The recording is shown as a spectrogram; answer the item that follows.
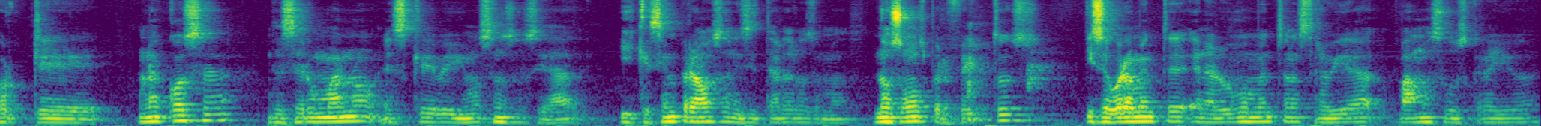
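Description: Audible room echo surrounds a man talking. He moves at a fairly quick pace with ordinary pitch variation. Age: 20s. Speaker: medical student. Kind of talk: casual chat.

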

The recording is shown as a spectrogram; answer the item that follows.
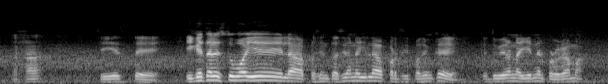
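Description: Amid noticeable background noise, a man with a fairly high voice talks very fast with ordinary pitch variation. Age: 40s. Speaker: podcast host. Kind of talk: casual interview chat. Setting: home recording with camera.

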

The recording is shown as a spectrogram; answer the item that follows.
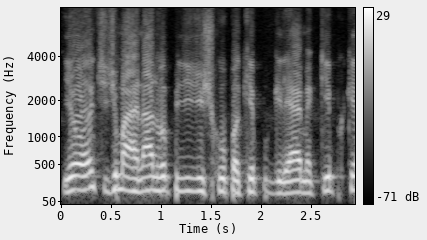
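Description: Here is a man with an ordinary speaking voice, pitched fairly high. The recording is very clean, with a silent background. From Brazil, Petrópolis (Rio de Janeiro state). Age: 40s. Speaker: podcast guest, TV worker. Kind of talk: casual chat.

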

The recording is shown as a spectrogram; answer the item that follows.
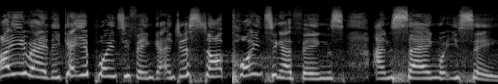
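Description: A woman speaks at a moderate pace in an extremely high voice, her pitch swinging very widely. Her tone is animated, and there is noticeable noise in the background. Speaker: speaker leading a live audience exercise. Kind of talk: live interactive talk.

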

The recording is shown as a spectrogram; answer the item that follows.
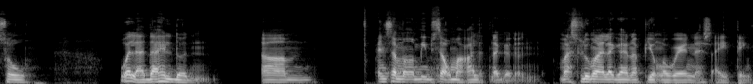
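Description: With a Filipino accent, a man talks in an animated tone at a fairly quick pace and medium pitch, leaving long, frequent pauses. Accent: Filipino English, Taglish. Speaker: podcast host. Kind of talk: casual chat, interview. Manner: animated, excitable.

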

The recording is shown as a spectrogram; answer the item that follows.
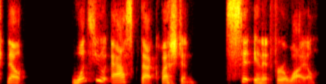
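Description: A woman's voice comes through with a dry, close sound, no echo, and a quiet background. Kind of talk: motivational pep talk. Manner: emphatic, rhythmic and repetitive, rallying the listener with direct challenges.

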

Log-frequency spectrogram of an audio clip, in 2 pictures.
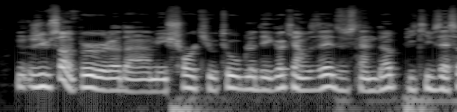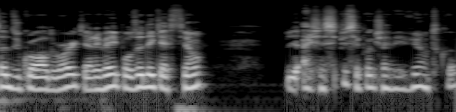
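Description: A man's normal speaking voice, fairly high in pitch, with fairly even intonation at a moderate pace, on a very clean recording with a silent background. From Quebec, Montreal south shore. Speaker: podcast host. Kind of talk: casual chat.

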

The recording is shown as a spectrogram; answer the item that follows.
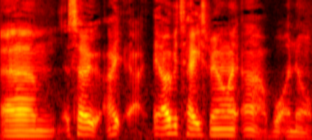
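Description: In a southern English accent, a man speaks at a moderate pace with a medium pitch and lively intonation. His tone is dark and mellow against a quiet background. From southeast England. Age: 20s. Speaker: aspiring comedian and acting student. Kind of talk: casual solo monologue. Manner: hesitant, many fillers.

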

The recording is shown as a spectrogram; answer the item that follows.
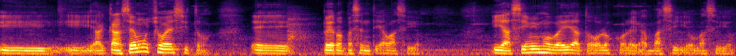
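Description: A man's unremarkable speaking voice, fairly low in pitch, at a fairly slow pace. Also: ordinary pitch variation. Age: 40s. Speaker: musician. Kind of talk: testimony.

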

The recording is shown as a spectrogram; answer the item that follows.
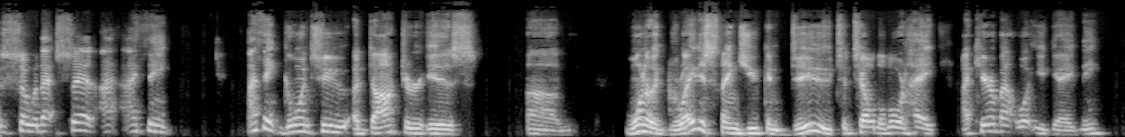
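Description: Bright, sharp tone with lively intonation at a fairly slow pace. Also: man, fairly high pitch for a man. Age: 60s. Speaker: pastor. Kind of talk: interview.

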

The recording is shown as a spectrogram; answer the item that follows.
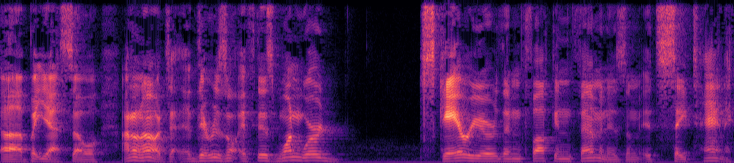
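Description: Vocal fry marks this man's medium-pitched voice, which has a bright, sharp tone. He speaks at a fairly slow pace. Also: ordinary pitch variation. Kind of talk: stand-up comedy storytelling.

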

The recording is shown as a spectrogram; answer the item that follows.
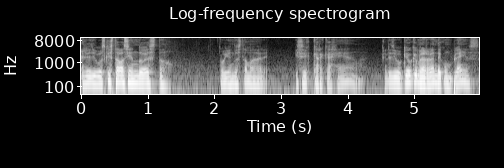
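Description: A man's medium-pitched voice, dark and mellow, at a very fast pace with fairly even intonation and long, frequent pauses, on a very clean recording with a silent background. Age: 30s. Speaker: musician and record label owner. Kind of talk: casual chat.

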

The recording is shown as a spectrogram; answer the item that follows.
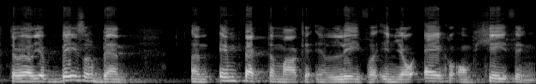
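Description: A man with a Surinamese accent speaks at a fairly slow pace, with medium pitch and lively intonation. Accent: Surinamese Dutch. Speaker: podcast co-host. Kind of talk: casual chat.

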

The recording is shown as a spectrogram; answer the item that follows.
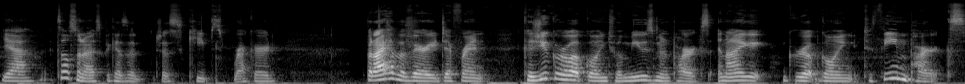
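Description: Speaking with an American accent at a moderate pace, a woman with an ordinary speaking voice uses lively intonation at a fairly low pitch. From US West Coast. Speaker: podcast co-host and former theme park cast member. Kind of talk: casual chat.

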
